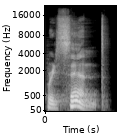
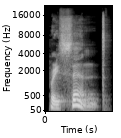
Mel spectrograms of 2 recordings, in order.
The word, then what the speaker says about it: present: You need to remember that most two syllable nouns are stressed on the first syllable, and most two syllable verbs are stressed on the second syllable, like present.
